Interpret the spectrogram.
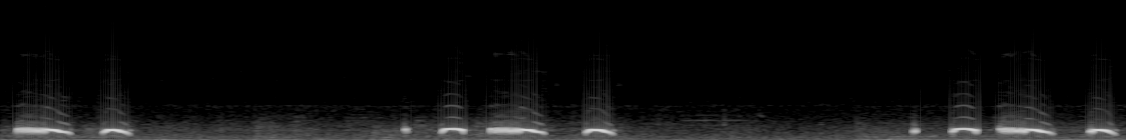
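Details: Female spotted dove cooing to call a male: three phrases of low, hollow coos, each a short pip, quick arched coos and one longer drawn-out note, the phrases spaced a few seconds apart in otherwise quiet surroundings.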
